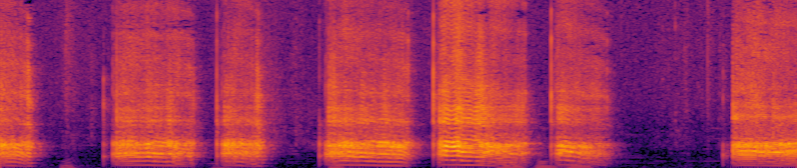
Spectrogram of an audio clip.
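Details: A crow gives rough, drawn-out caws while it calls to be fed, several in a row with a pause near the end, in a small indoor space.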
